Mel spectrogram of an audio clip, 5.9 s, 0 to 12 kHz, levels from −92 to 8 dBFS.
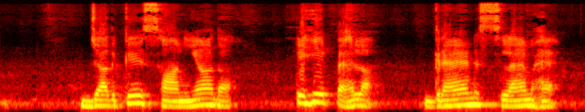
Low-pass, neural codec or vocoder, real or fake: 10.8 kHz; none; real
